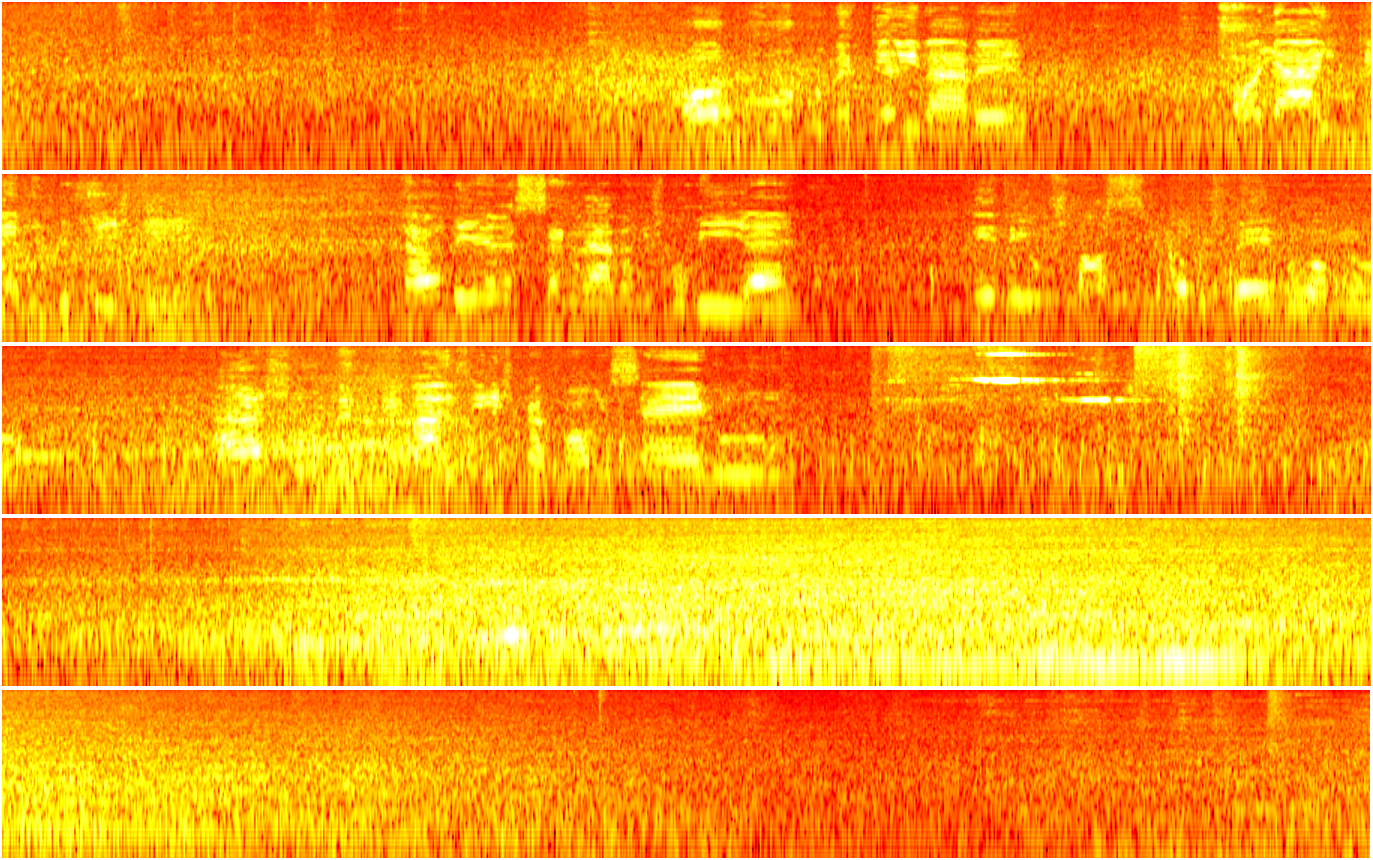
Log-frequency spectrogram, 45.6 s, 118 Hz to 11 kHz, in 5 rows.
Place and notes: Porto, Rue Alexandro Herculano - homeless chant
a homeless man chanting in front of a cafe. buses leaving and arriving at the bus depot nearby.
Porto, Portugal, 30 September 2013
